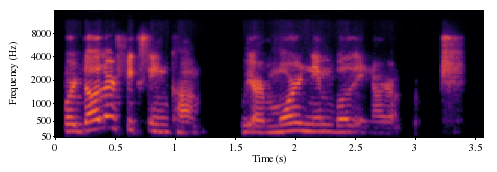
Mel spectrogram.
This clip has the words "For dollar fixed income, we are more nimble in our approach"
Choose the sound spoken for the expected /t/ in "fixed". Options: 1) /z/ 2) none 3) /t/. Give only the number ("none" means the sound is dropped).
2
